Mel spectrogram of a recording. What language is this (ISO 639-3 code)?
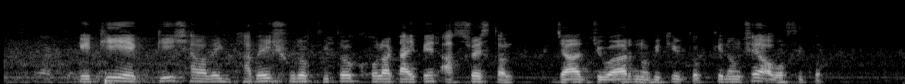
ben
